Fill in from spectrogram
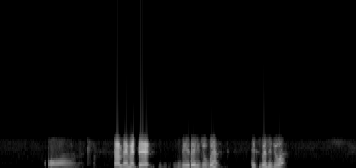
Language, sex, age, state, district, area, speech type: Santali, female, 18-30, West Bengal, Bankura, rural, conversation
